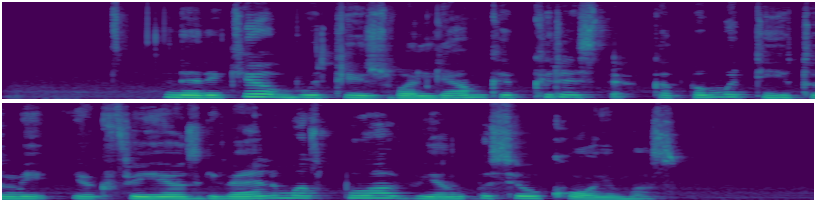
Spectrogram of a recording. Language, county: Lithuanian, Panevėžys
